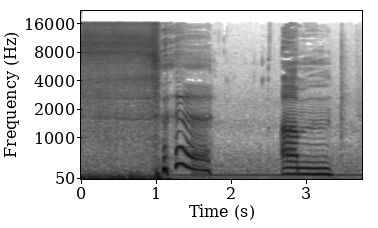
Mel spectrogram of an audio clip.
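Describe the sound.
A person imitates a snake, letting out a loud hiss for about a second, then follows it with a couple of short, drawn-out voiced sounds.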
